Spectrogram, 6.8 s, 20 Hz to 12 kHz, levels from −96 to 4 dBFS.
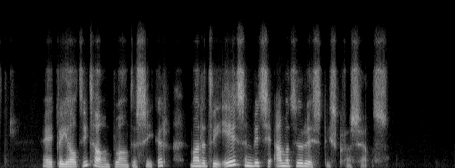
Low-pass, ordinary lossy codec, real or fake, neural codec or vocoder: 7.2 kHz; Opus, 16 kbps; fake; codec, 16 kHz, 0.8 kbps, ZipCodec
